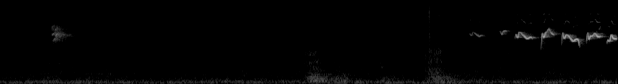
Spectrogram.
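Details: Ultramarine grosbeak in Brazil, female calling to stir a young male into song: one short whistle, then two dull knocks, then a rapid run of bright, slurred whistled notes near the end.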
